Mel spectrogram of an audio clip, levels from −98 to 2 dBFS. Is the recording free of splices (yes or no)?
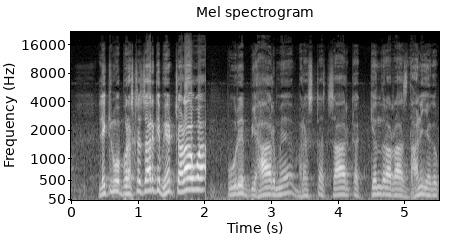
no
